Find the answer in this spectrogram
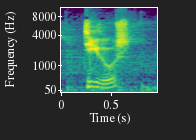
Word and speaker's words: Tidus: ha salido es que la pronunciación correcta, según los creadores o uno de los implicados en el proyecto original, es Tidus, porque esto en japonés original se pronuncia algo así como Tida o algo parecido como esto. Entonces, pues, Sai sonaría Ti, no Tai.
